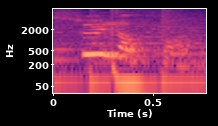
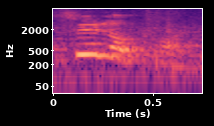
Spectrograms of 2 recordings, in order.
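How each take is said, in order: Both takes have the same delivery.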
